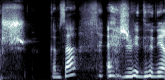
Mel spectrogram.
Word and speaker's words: je: La prononciation des pronoms personnels où le E saute, ça c'est peut-être un peu plus basique, mais je vais jamais dire je. On va dire ch.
